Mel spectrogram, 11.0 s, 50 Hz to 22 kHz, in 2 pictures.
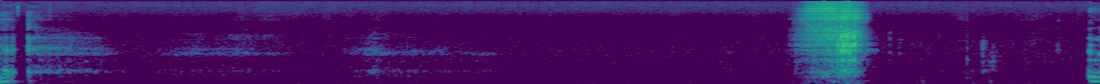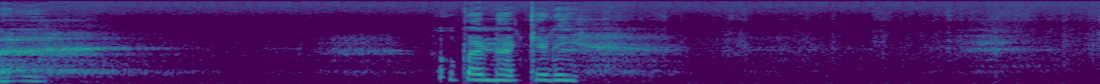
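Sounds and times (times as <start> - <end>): person sneezing: 4.0 - 4.4.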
